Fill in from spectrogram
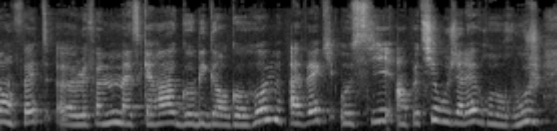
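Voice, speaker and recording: Noticeable background noise runs under this recording. A woman speaks at a high pitch with ordinary pitch variation. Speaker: beauty youtuber. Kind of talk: product haul video. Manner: speaks strangely, slurred; animated.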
